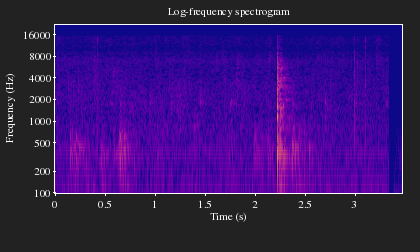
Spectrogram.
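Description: Grated coconut roasting in a pan for a Goan mushroom curry, a soft continuous crackling sizzle with one sharp clack of the spoon near the end before sudden silence.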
